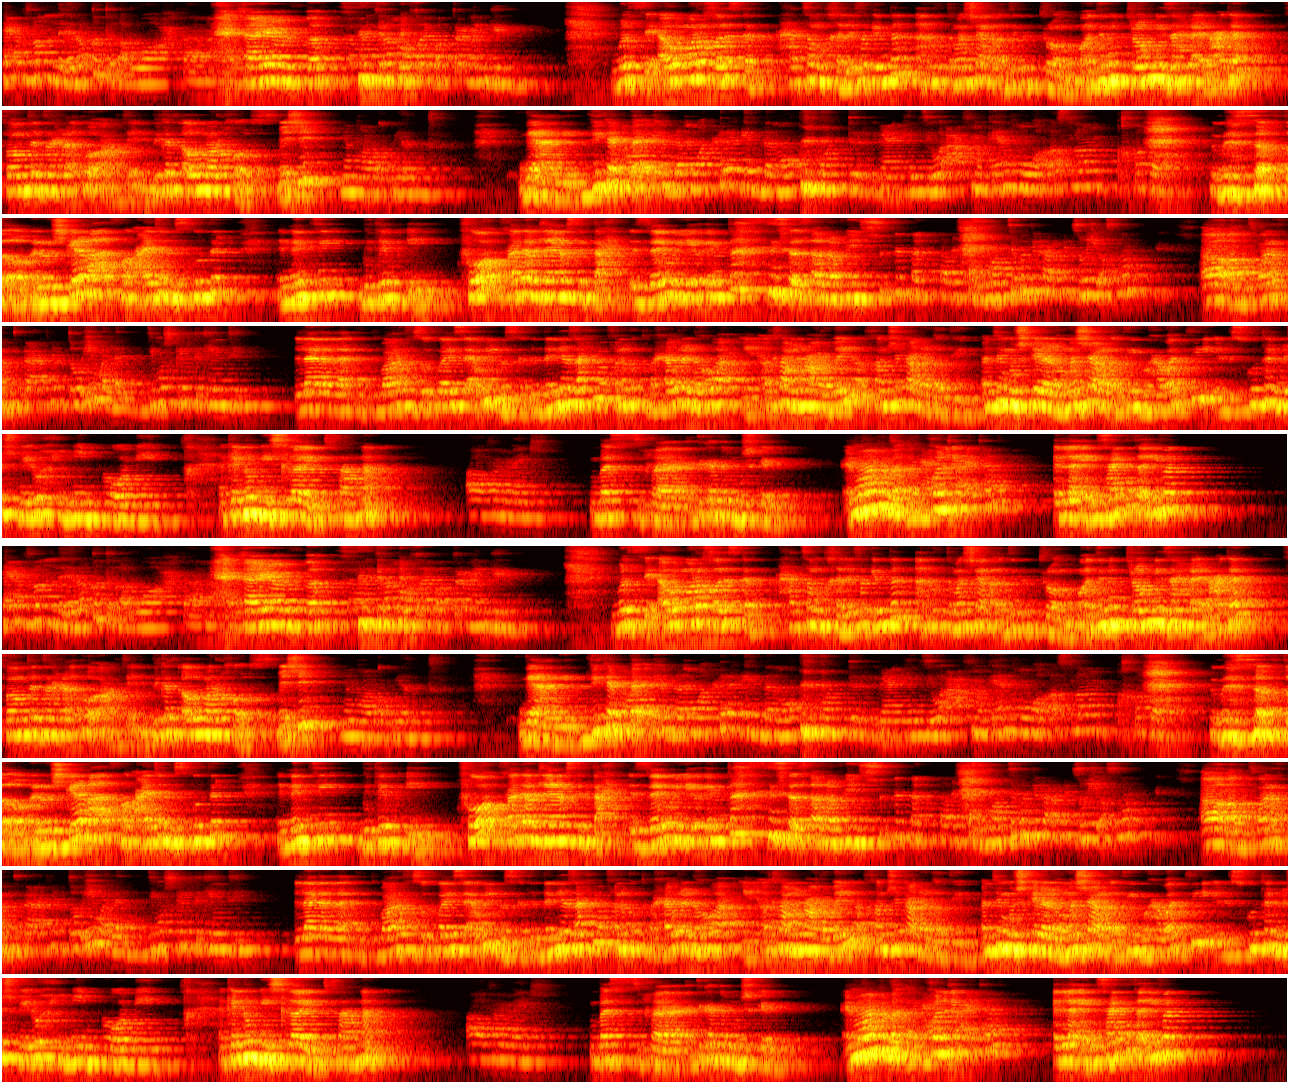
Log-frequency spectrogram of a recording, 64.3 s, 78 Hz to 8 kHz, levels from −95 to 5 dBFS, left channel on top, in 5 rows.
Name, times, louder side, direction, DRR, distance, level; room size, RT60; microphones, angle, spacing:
voice 1, 0.0-2.9 3.4-5.1 16.2-17.2 18.8-24.6 35.1-37.1 37.8-41.1 56.1-56.9 60.0-61.4, left 1 dB, 30° left, -6 dB, 0.7 m, -35 dB
voice 2, 2.1-3.2 3.5-3.8 5.6-12.5 12.9-16.0 17.6-17.8 18.0-19.3 20.8-21.0 24.3-24.6 24.9-30.0 30.3-34.9 35.3-35.5 37.7-38.5 41.5-53.0 53.2-55.2 57.3-59.2 59.8-61.0 61.9-63.1, equal, 65° right, -4 dB, 0.8 m, -24 dB
3.1 x 2.0 x 2.5 m, 1.1 s
head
